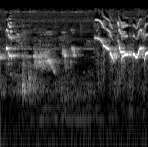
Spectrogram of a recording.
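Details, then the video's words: Training song of an oriental magpie-robin for beginners: soft scratchy warbling gives way to loud, clear whistled notes that rise and fall in a fast, varied phrase. "masteran Burung Kacer Khusus Pemula"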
